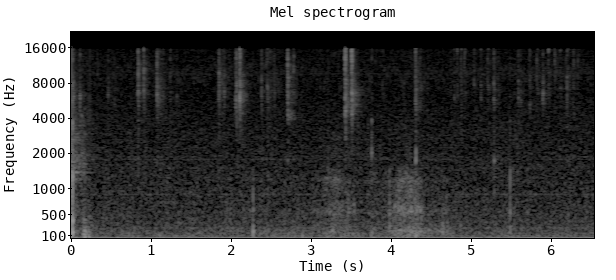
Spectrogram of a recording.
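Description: Faint computer keyboard typing: scattered, irregular key clicks.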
